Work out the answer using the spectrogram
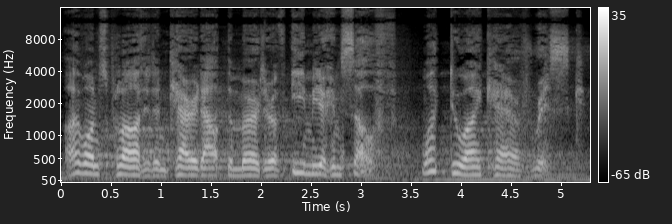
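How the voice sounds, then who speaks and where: An actor playing a proud, resolute god in a fantasy video game, speaking in a formal, commanding, measured way. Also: male voice, on the high side, lightly acted. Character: proud, resolute god, a father seeking his son. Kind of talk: video game cutscene acting. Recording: long reverb, some background noise.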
